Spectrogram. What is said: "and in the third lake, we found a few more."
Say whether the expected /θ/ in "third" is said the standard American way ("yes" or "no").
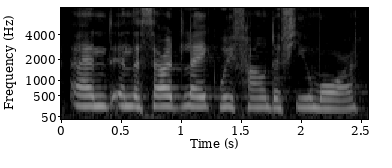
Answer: yes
